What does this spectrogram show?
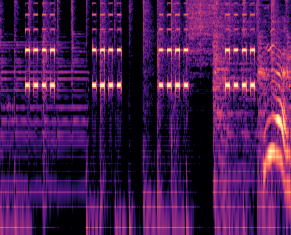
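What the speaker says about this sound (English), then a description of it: "That's a smoke detector. It's beeping because it detects smoke nearby." A smoke detector sounds in groups of quick, piercing electronic beeps, loud and near, with short pauses between the bursts and a few soft cartoon sound effects mixed in.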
